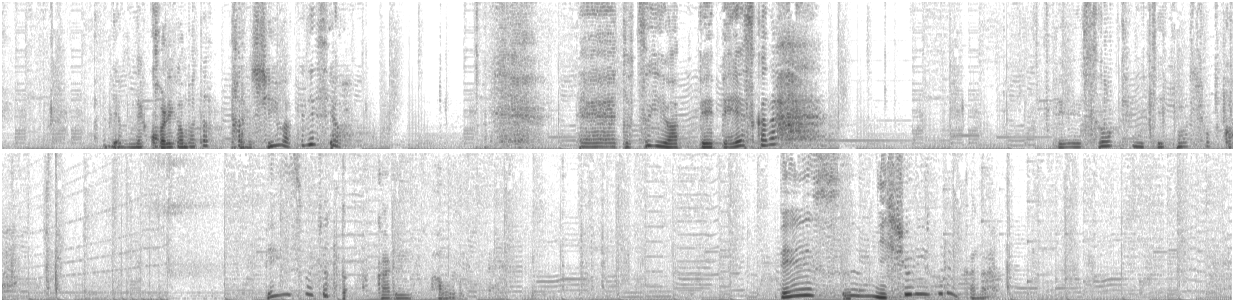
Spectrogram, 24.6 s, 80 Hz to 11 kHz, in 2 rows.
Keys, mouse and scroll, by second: 4.9 click, 7.4 right click, 8.9 middle click, 9.5 middle click, 14.2 middle click, 15.1 click, 17.3 click, 19.6 middle click, 19.6 scroll up 2, 22.7 middle click, 22.7 scroll down 2, 23.5 click.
